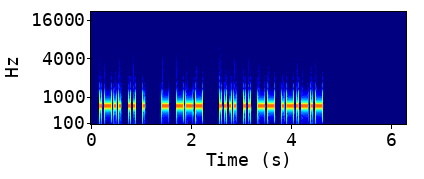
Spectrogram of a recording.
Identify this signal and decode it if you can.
Morse code, heard as a keyed tone, about 25 wpm, 700 Hz. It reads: LIE TO HIM.
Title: Sentences from Top 1600 Words 25wpm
